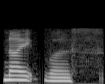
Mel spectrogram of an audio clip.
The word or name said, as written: nightless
